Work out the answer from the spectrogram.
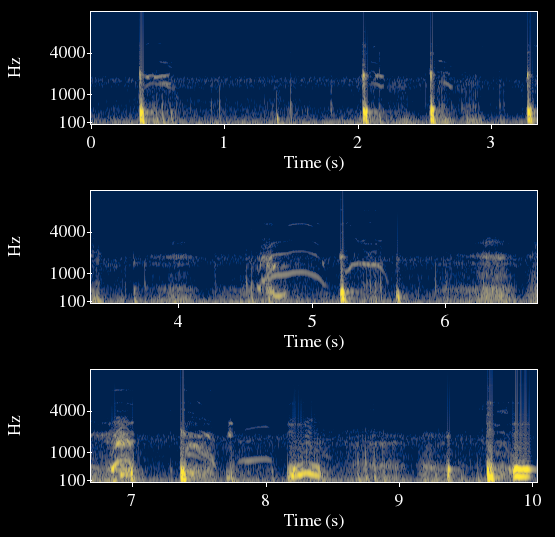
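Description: Repeated short, harsh coughs over about ten seconds, some followed by strained groaning: a coughing bout.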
